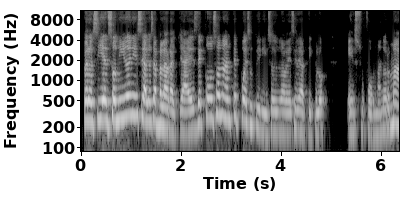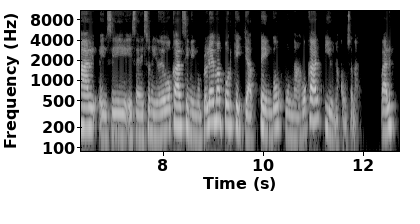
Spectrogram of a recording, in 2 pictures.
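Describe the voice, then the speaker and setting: Woman, language teacher, steady patient classroom explanation, mid pitch. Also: normal speed. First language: Spanish. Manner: patient, repeats points, checks in with "vale?". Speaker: English teacher.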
